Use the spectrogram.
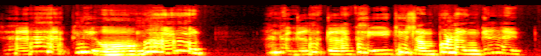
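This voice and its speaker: An actor playing a cranky, wailing old village elder in an Ilocano radio comedy, scolding in an Ilocano accent. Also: male voice, high voice, expressive, slow pace, pushed and bright, exaggerated voice. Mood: indignant.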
